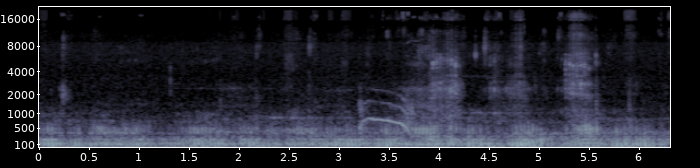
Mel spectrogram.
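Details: Sleeping mother cat with her kittens snores in low, rough, pulsing breaths, while a single high, arching kitten mew cuts through briefly near the middle.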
